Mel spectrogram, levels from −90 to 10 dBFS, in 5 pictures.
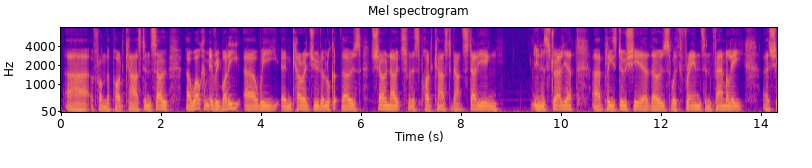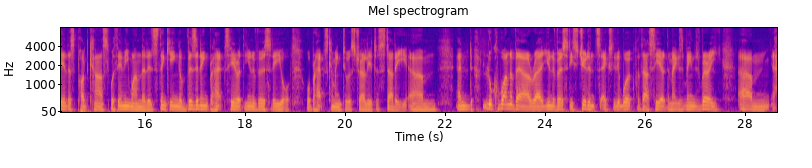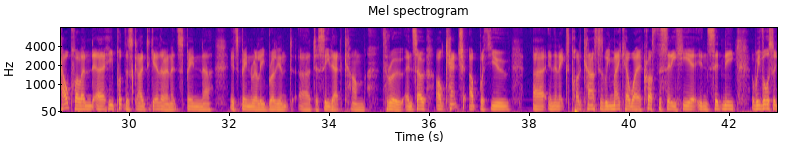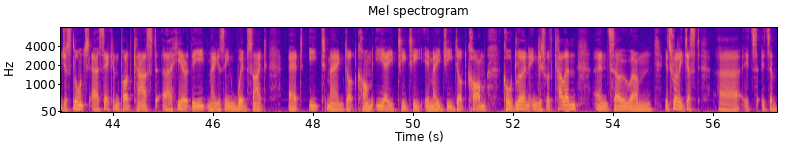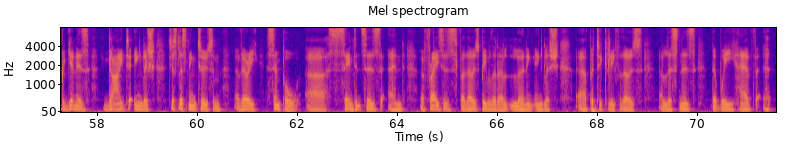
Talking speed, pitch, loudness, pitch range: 165 wpm, 115 Hz, -19 LUFS, 105-120 Hz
